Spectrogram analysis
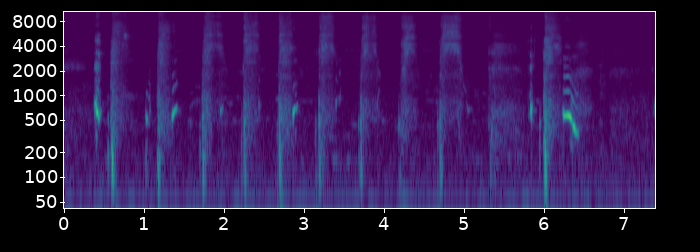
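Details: Person during an allergy attack, unusually intense with tornado-like nasal irritation: a rapid run of about ten sharp sneezes with short catch breaths between them; allergic sneezing fit.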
